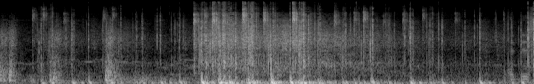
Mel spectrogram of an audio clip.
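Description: Musket volleys in the Empire: Total War battle game, dense crackling bursts of rapid overlapping shots rolling on and off, heavier from midway, with a battlefield din beneath.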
